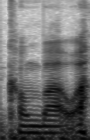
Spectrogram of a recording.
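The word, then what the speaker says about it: こんばんは: unnaturally add gozaimasu to konbawa, I suppose. You may have noticed that the final kana pronunciation is wa, yeah. For it is written with the character ha, not wa, right?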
